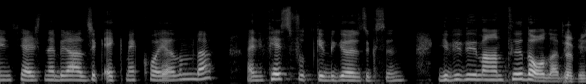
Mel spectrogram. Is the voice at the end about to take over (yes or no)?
yes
